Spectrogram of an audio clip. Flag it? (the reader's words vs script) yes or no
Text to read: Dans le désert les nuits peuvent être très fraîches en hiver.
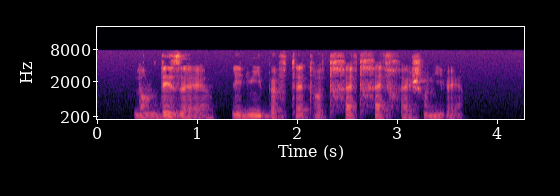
yes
